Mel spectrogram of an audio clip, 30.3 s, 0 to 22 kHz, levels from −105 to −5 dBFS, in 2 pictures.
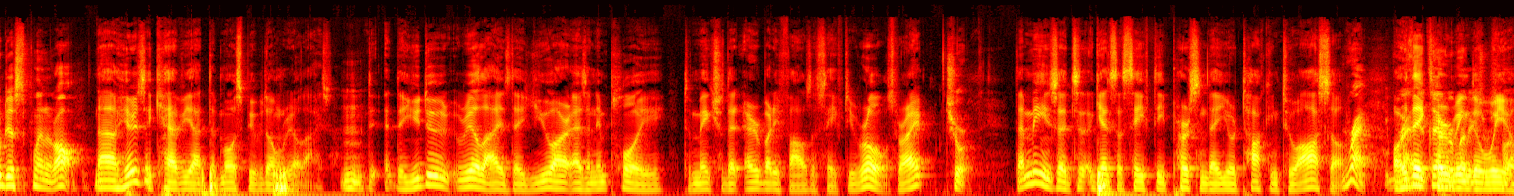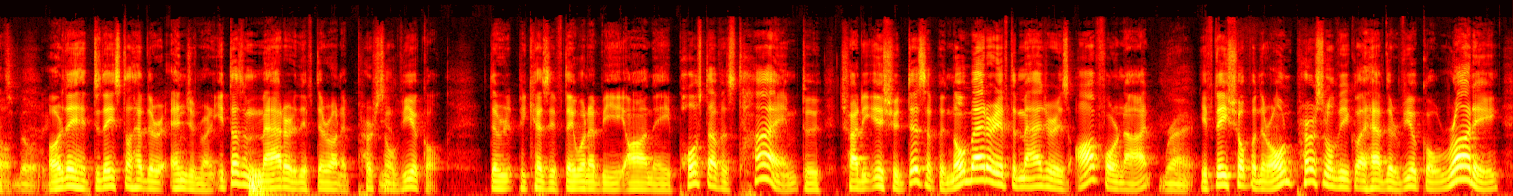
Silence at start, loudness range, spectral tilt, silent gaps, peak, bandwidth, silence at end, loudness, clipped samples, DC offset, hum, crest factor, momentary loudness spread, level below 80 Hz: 0 s; 7 LU; -5.5 dB/octave; none; -4 dBFS; 15.5 kHz; 0.15 s; -24 LUFS; under 0.1%; under 0.1%; none; 20 dB; 12 LU; -48 dBFS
